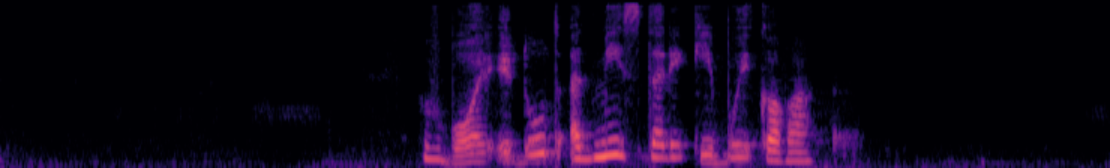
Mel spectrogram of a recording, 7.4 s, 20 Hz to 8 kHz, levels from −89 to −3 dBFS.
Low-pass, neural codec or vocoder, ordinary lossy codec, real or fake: 7.2 kHz; codec, 16 kHz, 0.5 kbps, X-Codec, HuBERT features, trained on LibriSpeech; none; fake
